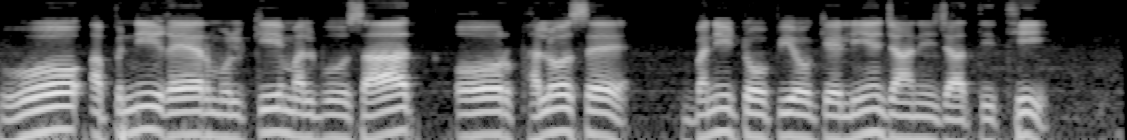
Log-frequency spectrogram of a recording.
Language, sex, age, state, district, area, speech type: Urdu, male, 18-30, Delhi, East Delhi, urban, read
